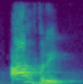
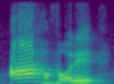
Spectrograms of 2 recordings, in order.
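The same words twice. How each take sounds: First: The stress is on the second syllable. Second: The stress is on the first syllable. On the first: The speaker calls it wrong. "e não árvore" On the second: The speaker calls it right. "árvore, e não"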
